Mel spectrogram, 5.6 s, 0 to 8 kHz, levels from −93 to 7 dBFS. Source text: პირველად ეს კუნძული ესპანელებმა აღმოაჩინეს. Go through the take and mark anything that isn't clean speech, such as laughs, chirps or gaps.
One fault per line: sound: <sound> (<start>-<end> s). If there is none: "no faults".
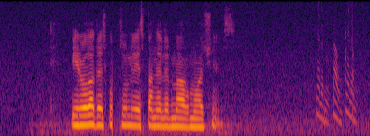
sound: dropout (1.7-1.8 s)
sound: chirp (4.8-5.4 s)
